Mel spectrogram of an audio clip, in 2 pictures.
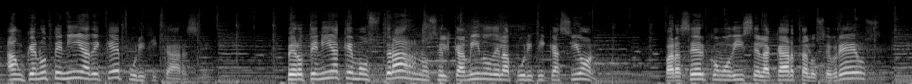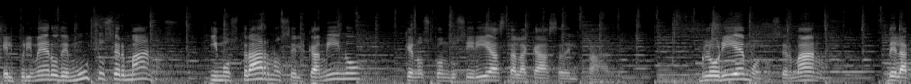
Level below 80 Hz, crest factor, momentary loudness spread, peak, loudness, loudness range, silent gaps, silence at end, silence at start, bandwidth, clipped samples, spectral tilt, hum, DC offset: -40 dBFS; 18 dB; 18 LU; -2 dBFS; -19 LUFS; 5 LU; none; 0 s; 0 s; 15.5 kHz; under 0.1%; -5.5 dB/octave; none; under 0.1%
